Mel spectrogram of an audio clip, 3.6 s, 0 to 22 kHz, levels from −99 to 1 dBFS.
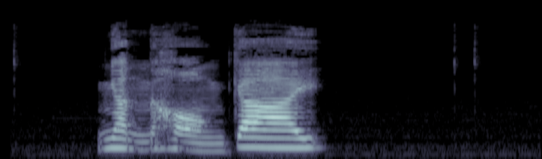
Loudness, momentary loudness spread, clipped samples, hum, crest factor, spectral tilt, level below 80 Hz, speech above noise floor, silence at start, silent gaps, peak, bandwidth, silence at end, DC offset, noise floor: -29 LUFS; 13 LU; under 0.1%; none; 20 dB; -3.5 dB/octave; -90 dBFS; 56 dB; 0.7 s; none; -12 dBFS; 12.5 kHz; 1.5 s; under 0.1%; -85 dBFS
